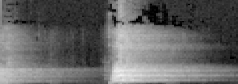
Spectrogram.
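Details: One forceful bark from a dog chasing a laser light, following the fading tail of an earlier bark, with a drawn-out echo in a quiet indoor room.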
